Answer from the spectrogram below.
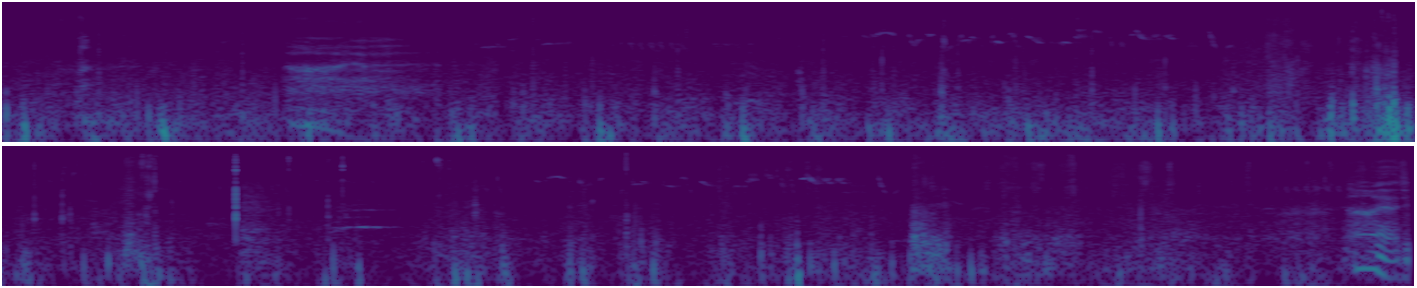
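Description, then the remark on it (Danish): A horse's hooves clip-clop steadily on a hard surface, a continuous uneven rhythm of moderate loudness, with some faint background voices and stable noises mixed in. “Okay, der er en hest, der gør et eller andet, den ikke må derinde.”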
